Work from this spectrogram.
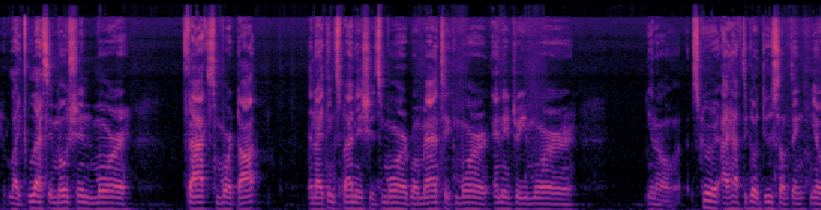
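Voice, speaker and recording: A young man from the United States answering interview questions in a halting, casual way, with many fillers and restarts. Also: fairly low pitch, a little mellow.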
